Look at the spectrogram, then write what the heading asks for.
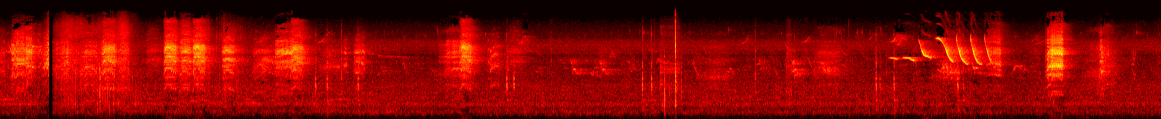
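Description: Yellow-billed cardinals calling: clusters of sharp chirps and quick downward-sweeping whistled notes, busiest in the first few seconds and again from about eighteen to twenty-one seconds in, with quieter gaps between, and a couple of sharp clicks.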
